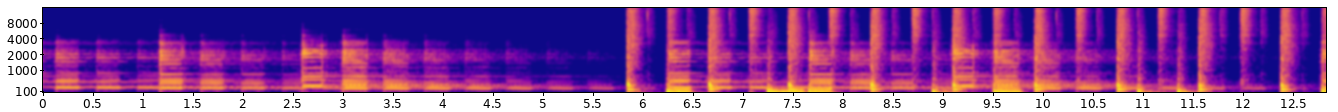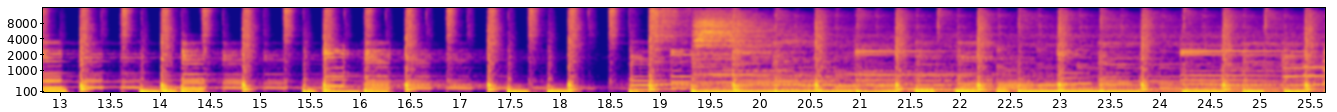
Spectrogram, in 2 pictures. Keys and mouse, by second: 5.5-11.0 drag, 5.5 s, 11.0-12.4 middle drag, 12.4-12.7 drag, 12.7 middle click, 12.8-13.6 drag, 13.6-16.2 middle drag, 16.8-18.3 middle drag, 19.0 KP_3, 23.7 middle drag.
